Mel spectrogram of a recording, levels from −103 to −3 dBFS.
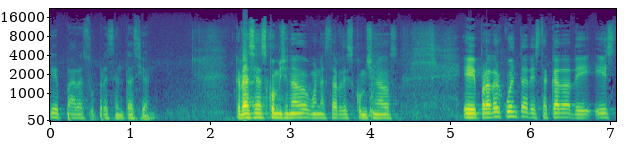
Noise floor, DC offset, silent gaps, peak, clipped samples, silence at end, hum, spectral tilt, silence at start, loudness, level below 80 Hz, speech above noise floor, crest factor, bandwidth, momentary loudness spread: -45 dBFS; under 0.1%; none; 0 dBFS; 0.2%; 0.05 s; none; -5.5 dB/octave; 0 s; -17 LUFS; -54 dBFS; 28 dB; 18 dB; 15.5 kHz; 18 LU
